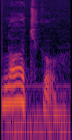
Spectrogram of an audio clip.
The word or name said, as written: nohchkuh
